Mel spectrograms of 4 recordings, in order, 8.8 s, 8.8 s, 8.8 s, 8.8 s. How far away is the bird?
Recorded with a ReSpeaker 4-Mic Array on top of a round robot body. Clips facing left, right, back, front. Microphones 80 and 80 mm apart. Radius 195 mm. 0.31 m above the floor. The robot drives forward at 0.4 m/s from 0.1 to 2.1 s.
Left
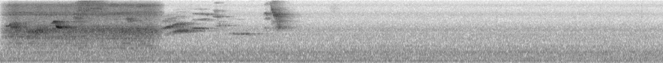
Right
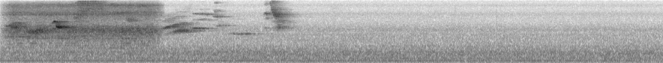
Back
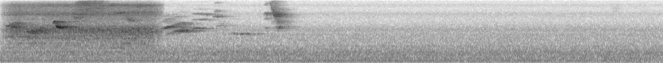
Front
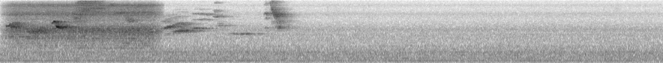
About 1.7 m.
